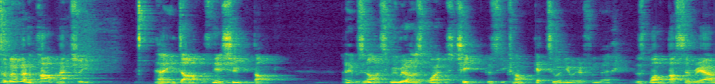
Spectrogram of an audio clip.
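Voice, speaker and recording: A man's voice: medium pitch, roomy sound, a little hiss or hum. A British man in his fifties giving a humorous talk with dry, self-mocking wit. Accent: British English. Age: 50s. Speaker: guest speaker.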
